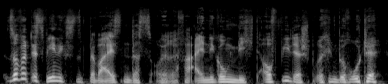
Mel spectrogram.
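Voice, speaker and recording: A man's voice: fairly low pitch, very animated, quick pace, no room sound, studio quality, pitched above the performer's own voice. A man reading aloud, voicing a polite, brave young male swordsman in a raised voice. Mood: astonished. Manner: polite, formal.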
